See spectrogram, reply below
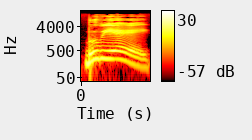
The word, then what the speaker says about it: Bouvier: Barbara Leeming is our guest, and we're talking about Jacqueline Bouvier. I'm sorry, I was mispronouncing that. I don't speak French. Bouvier, Kennedy Onassis, The Untold Story.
